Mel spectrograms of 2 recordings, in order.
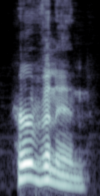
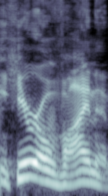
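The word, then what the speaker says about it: Hirvonen: Like Roni, pronounce Hervinin, like macaroni. Like macaroni. Oh, that's funny. Hervinin. Yeah, I think I've been saying Hero Vinen, haven't I?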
